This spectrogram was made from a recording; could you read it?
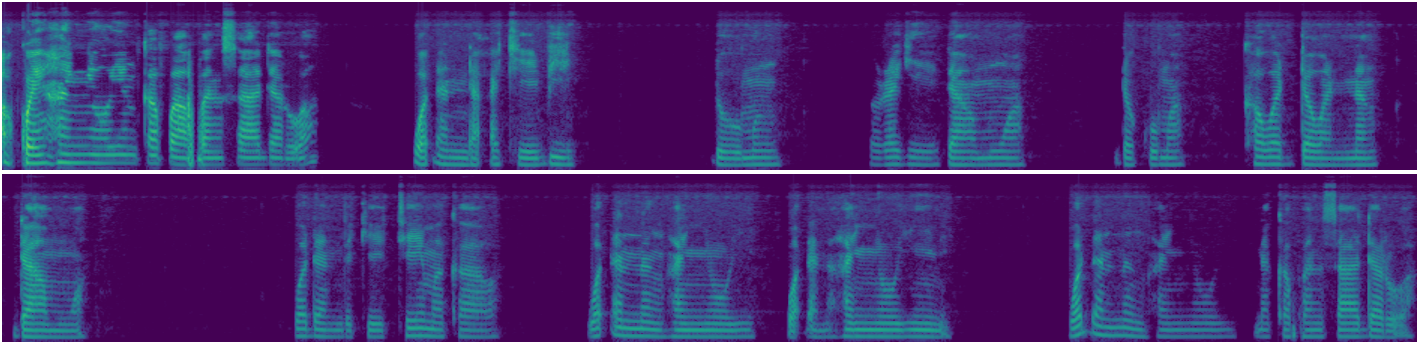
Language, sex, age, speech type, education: Hausa, male, 30-45, spontaneous, secondary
